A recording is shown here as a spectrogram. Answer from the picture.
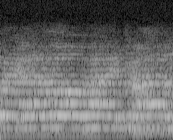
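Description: A chorus of voices singing long held notes together in a stage musical, with a change of note near the end.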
